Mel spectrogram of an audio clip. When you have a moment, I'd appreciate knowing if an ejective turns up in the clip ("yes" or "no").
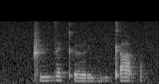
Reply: yes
